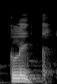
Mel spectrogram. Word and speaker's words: clique: তারপর সবশেষে দেখো CLIQUE, ক্লিক এর অর্থ হলো চক্র। এই শব্দগুলি শেষে QUE থাকায় QUE এর উচ্চারণ আমরা ক এর মতো পাচ্ছি।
